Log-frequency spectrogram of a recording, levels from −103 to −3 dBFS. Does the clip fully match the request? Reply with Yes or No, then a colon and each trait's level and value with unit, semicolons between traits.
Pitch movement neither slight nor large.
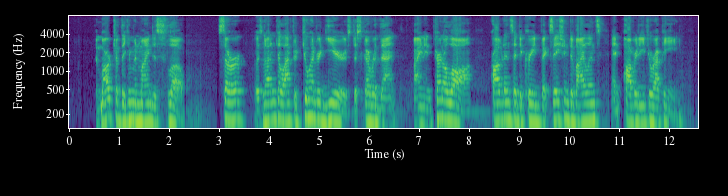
No: narrow, 1.9 semitones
